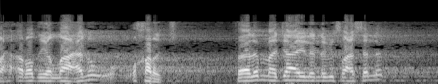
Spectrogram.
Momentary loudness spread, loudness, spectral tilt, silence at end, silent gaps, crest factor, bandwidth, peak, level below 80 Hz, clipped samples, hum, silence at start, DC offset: 16 LU; -8 LUFS; -3 dB/octave; 0 s; none; 10 dB; 11 kHz; 0 dBFS; -42 dBFS; 2%; none; 0 s; under 0.1%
